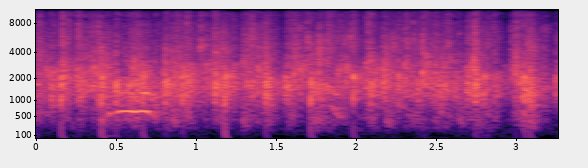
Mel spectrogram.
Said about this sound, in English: Can we have a big round of applause for them? Okay.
